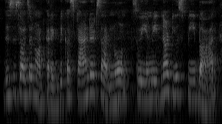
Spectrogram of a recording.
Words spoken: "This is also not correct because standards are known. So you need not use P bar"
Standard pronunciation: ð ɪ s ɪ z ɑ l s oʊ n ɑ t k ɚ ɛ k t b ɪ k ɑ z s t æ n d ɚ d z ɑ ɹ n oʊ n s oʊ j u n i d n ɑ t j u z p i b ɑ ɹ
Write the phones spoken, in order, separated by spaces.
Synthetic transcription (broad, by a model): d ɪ s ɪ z ɑ l s oʊ n ɑ t k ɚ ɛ k t b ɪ k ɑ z s t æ n d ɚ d s ɑ ɹ n oʊ n s oʊ j u n i d n ɑ t j u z p i b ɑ ɹ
